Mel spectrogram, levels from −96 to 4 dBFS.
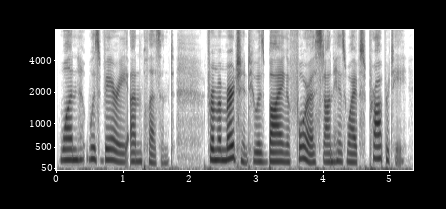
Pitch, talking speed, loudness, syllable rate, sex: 205 Hz, 180 wpm, -19 LUFS, 5.5 syllables/s, female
